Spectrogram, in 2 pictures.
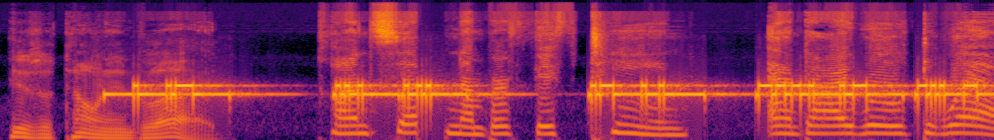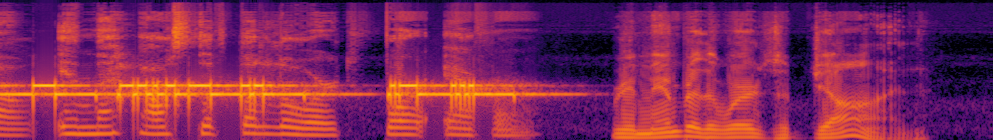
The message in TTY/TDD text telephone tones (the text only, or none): EFJZQ PARMT WTLEY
